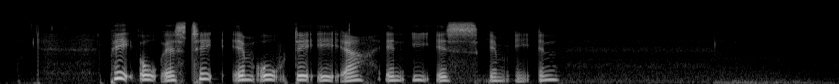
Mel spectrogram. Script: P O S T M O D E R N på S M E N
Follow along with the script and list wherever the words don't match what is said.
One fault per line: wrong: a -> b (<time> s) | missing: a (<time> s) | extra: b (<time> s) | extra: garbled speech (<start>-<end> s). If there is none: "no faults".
wrong: på -> I (4.1 s)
